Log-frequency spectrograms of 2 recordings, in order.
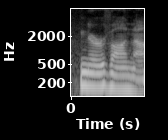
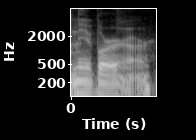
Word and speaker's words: Nirvana: Nirvana. Nirvana. You have too many R's in there. Nirvana. Nirvana.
